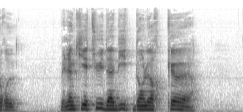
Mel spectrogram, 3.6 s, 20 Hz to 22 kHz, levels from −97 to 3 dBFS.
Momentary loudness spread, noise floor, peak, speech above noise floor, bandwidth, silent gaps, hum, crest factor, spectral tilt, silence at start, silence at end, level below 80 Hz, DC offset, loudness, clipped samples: 9 LU; -56 dBFS; -4 dBFS; 39 dB; 13.5 kHz; none; none; 16 dB; -7.5 dB/octave; 0 s; 0.75 s; -54 dBFS; under 0.1%; -18 LUFS; under 0.1%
